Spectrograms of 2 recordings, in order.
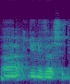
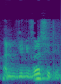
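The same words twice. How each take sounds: First: A university with a y glide, said as aj unifersit; the right form, a before university; correct article. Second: An university said as a wrong example; wrong article. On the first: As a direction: say a university, the a flowing into the y sound. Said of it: "precederlo por un sonido vocálico". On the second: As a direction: say an university as the incorrect form. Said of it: "Sería incorrecto". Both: Shown as a demonstration.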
